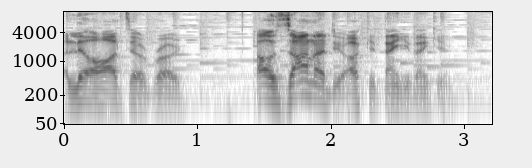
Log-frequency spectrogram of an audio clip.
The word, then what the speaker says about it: Xanadu: Oh, Xanadu. Okay, thank you. Right, it was the X that threw me off. Okay, so Z, it's pronounced as Z, yeah, alright.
